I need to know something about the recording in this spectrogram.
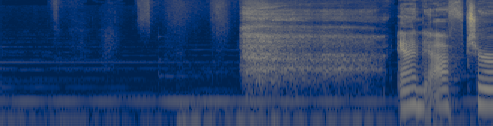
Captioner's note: exhales sharply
